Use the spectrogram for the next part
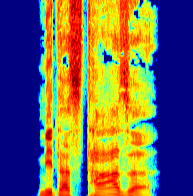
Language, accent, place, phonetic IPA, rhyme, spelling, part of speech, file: German, Germany, Berlin, [metaˈstaːzə], -aːzə, Metastase, noun, De-Metastase.ogg
- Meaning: metastasis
